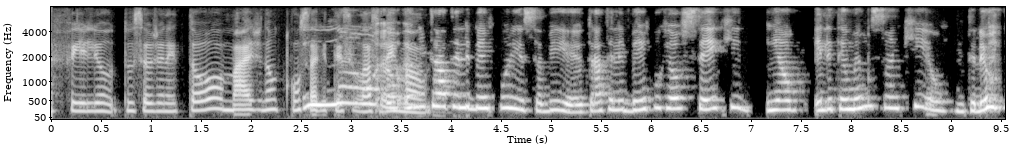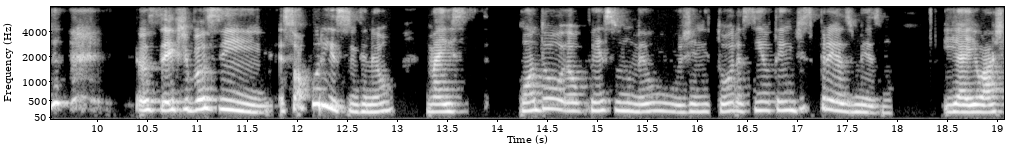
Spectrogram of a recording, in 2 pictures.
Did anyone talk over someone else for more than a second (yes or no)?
yes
